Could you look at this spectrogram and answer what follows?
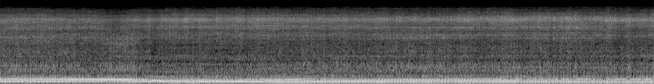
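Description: Four-wheel-drive hardtop engine running under load while towing another hardtop through mud; its revs drop about one and a half seconds in, then build back up and hold.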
